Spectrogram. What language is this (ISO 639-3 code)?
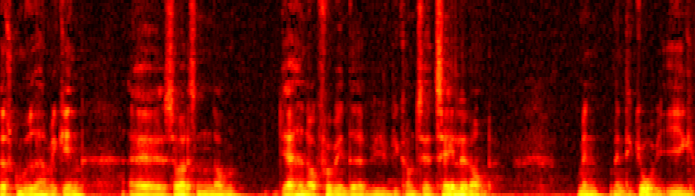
dan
